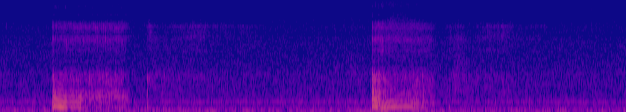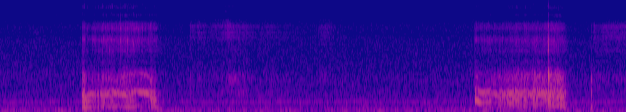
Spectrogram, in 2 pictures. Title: Thunder pug snoring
